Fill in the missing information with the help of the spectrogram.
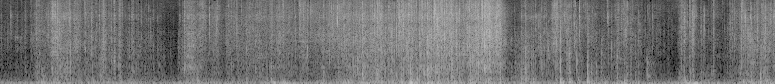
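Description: A large, thin sheet of pale yellow-green crinkled tissue paper is held up and crumpled and rustled with both hands. It makes a dense, bright crackling rustle that swells to its loudest in the middle, then drops back to softer crinkles toward the end.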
